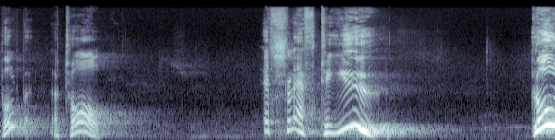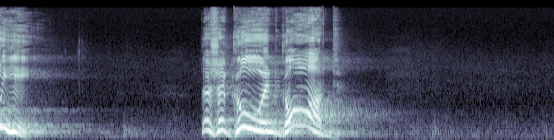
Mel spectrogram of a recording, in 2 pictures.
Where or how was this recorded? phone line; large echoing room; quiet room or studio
large echoing room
